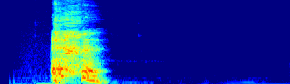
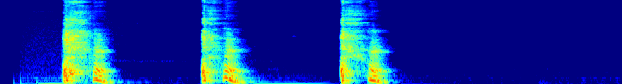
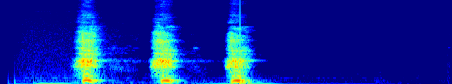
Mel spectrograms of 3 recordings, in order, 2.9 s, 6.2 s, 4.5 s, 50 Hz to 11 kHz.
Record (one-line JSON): {"cough_length": "2.9 s", "cough_amplitude": 29957, "cough_signal_mean_std_ratio": 0.35, "three_cough_length": "6.2 s", "three_cough_amplitude": 28257, "three_cough_signal_mean_std_ratio": 0.35, "exhalation_length": "4.5 s", "exhalation_amplitude": 21983, "exhalation_signal_mean_std_ratio": 0.36, "survey_phase": "beta (2021-08-13 to 2022-03-07)", "age": "45-64", "gender": "Male", "wearing_mask": "No", "symptom_none": true, "smoker_status": "Never smoked", "respiratory_condition_asthma": false, "respiratory_condition_other": false, "recruitment_source": "REACT", "submission_delay": "2 days", "covid_test_result": "Negative", "covid_test_method": "RT-qPCR"}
